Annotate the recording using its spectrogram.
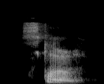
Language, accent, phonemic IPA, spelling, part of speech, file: English, Southern England, /skɜː/, scur, noun / verb, LL-Q1860 (eng)-scur.wav
- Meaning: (noun) A distorted horn, regrown after the disbudding operation of a goat, sheep, or cow; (verb) To move hastily; to scour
